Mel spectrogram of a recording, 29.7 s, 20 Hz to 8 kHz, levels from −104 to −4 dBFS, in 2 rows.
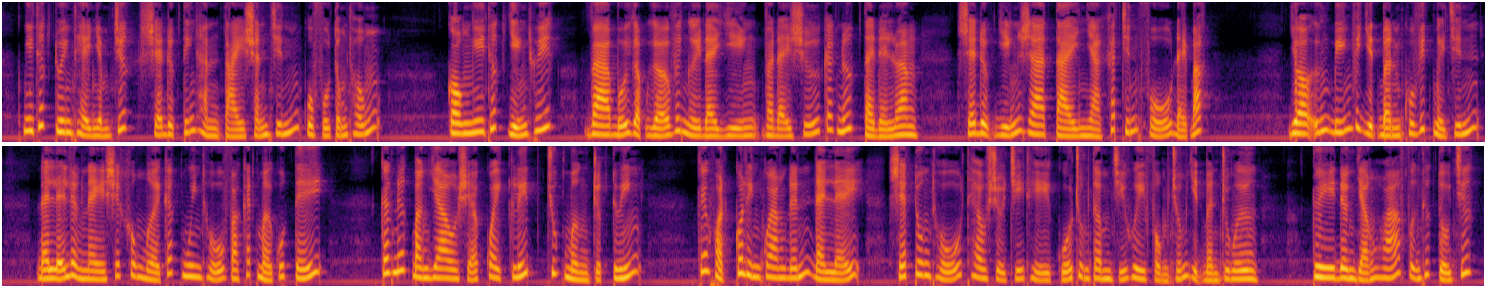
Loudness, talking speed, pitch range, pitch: -23 LUFS, 235 wpm, 160-230 Hz, 185 Hz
